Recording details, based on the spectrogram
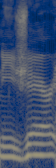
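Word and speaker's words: Niger: My generation is a group of people that for the last 20 years we've been in Iraq, Afghanistan, Yemen, Nishair. It's pronounced Nishair, by the way.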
